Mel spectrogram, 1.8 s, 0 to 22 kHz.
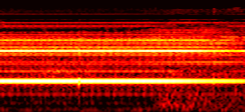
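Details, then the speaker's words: Ten Tec Paragon #1 (working transceiver), AM transistor radio held by the processor: steady whine and hum with faint once-a-second real-time clock interrupt ticks; CPU noise lower than the non-working Paragon; clock running normally. "now you can hear the real time clock ticking tick tick tick tick that's the interrupt from this board for the actual 1 second Paul keeping"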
